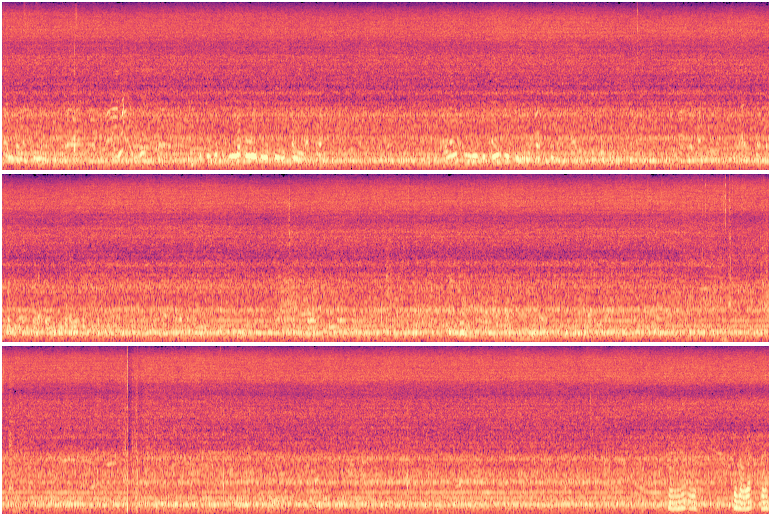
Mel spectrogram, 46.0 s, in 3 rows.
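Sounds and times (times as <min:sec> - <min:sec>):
diesel locomotive idling: 0:00.0 - 0:46.0
steam locomotive hissing: 0:00.0 - 0:46.0.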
